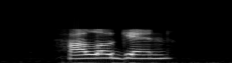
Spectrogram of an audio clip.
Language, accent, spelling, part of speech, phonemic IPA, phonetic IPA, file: Armenian, Eastern Armenian, հալոգեն, noun, /hɑloˈɡen/, [hɑloɡén], Hy-հալոգեն.ogg
- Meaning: halogen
